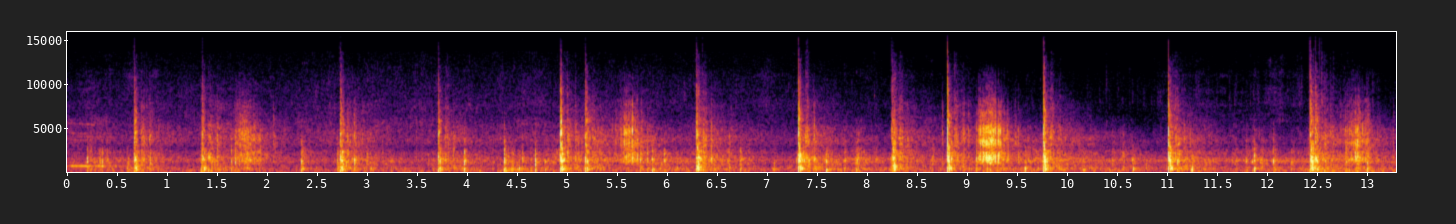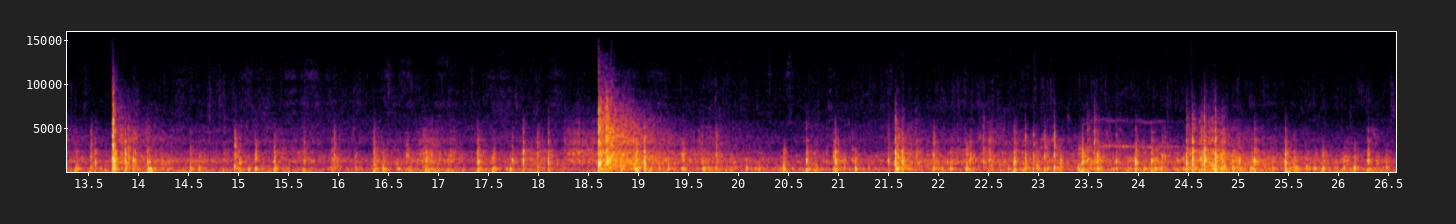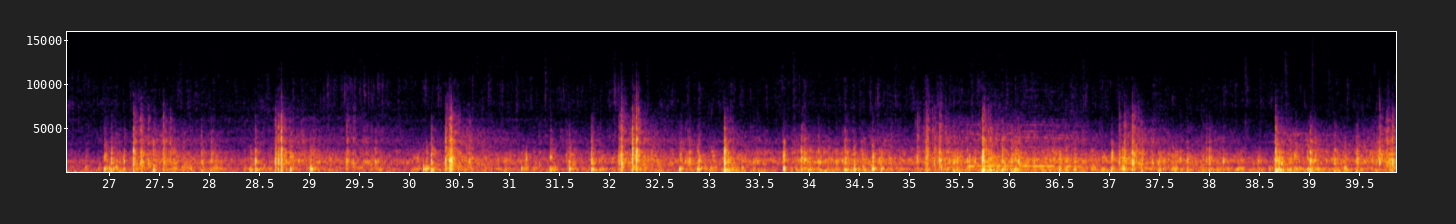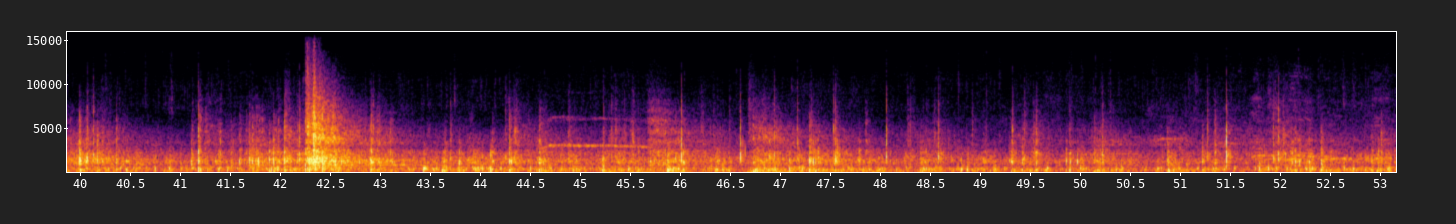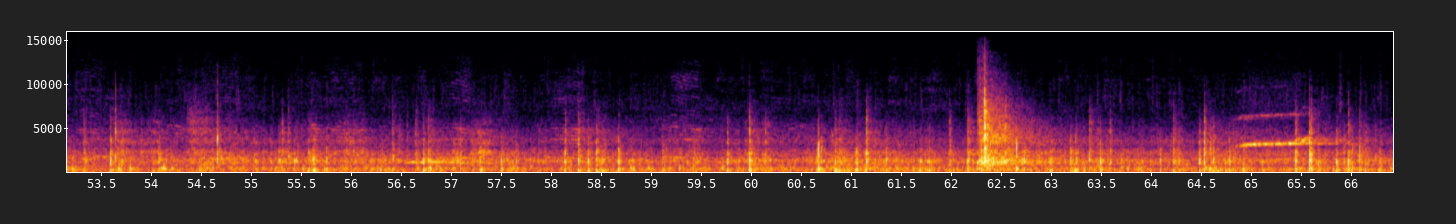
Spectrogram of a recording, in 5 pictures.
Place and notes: Recording from a rooftop in roughly the city center of Krakow. The excerpt starts around 3 minutes before midnight.
AB stereo recording (29cm) made with Sennheiser MKH 8020 on Sound Devices MixPre-6 II.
